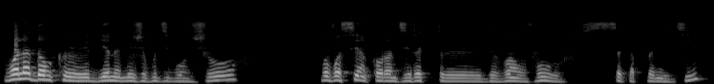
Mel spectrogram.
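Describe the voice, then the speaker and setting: A woman's voice: low-pitched, unhurried, mellow, husky, no echo, dull audio. A woman pastor from Cameroon preaching in a live-streamed sermon, repeating words and rising to emphatic peaks.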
